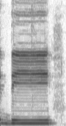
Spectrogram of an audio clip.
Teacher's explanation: दाल के नीचे जेर, आगे या साकिन है, ये या मद्दा है, एक अलिफ की मिकदार खींच कर पढ़ेंगे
